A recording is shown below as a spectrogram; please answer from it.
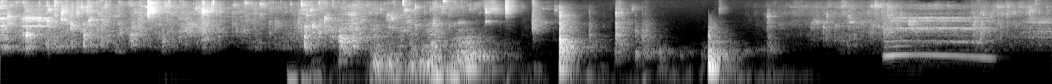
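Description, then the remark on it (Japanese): Water from a shower runs and splashes unevenly as massage oil is rinsed off, broken by a few sharp knocks and thumps, ending with a brief tonal squeak as the flow changes. “シャワー借りますね。”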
